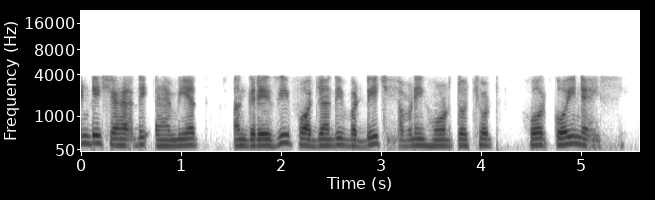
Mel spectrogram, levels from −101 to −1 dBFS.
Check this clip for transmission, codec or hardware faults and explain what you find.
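Two faults are present: G.729 codec coding throughout the speech, and three bursts of VoIP packet loss concealed by the speech codec.

The G.729 codec is audible for the whole clip. It rebuilds speech from a vocal-tract model and sparse pulses, which makes the voice rough and synthetic, consistent with 8 kbit/s coding. On a spectrogram, everything stops sharply at 4 kHz.

Concealed packet loss occurs at 0.45–0.58 s (about 60 ms lost), 3.08–3.32 s (90 ms), and 5.05–5.42 s (240 ms scattered over 330 ms, longest run 150 ms). During each gap the decoder extends the last pitch and filter while lowering the gain, so the speech turns into a fading buzz or coloured noise. On a spectrogram this shows as smeared, repeating harmonics. On the waveform it shows as a decaying envelope before the level recovers.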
